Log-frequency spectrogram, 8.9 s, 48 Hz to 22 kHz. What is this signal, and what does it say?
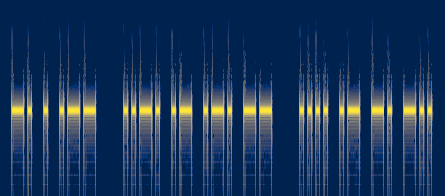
Morse code, heard as a keyed tone, about 15 wpm, 700 Hz. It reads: NEW FARM HAND
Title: Pangram Challenge v2 - 15wpm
